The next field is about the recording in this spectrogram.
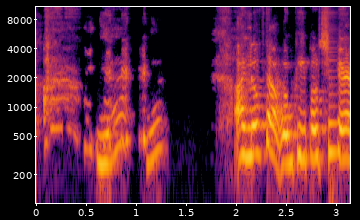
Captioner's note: chuckles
